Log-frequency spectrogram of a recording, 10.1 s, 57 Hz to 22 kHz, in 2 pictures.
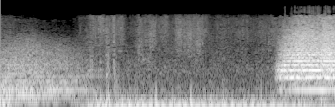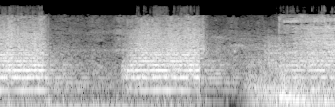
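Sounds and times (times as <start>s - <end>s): low rumble: 0.0s - 4.8s
deep horn blasts: 4.0s - 10.0s.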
